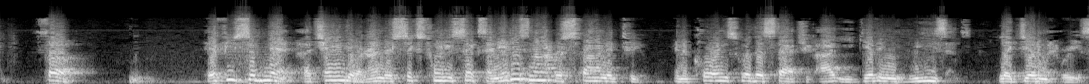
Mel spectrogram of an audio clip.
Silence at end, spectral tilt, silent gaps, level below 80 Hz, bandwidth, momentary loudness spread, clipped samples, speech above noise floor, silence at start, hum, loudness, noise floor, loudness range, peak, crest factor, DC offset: 0 s; -4.5 dB/octave; none; -32 dBFS; 13.5 kHz; 13 LU; 0.3%; 26 dB; 0 s; none; -6 LUFS; -32 dBFS; 3 LU; 0 dBFS; 8 dB; 0.8%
